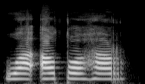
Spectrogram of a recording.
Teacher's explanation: آخری میں حرف را کا حکم ہے تفخیم، تو ہمیں را کو موٹی آواز میں پڑھنا ہے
